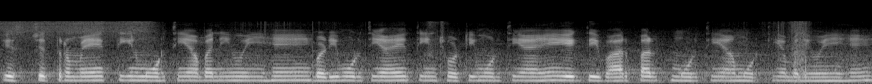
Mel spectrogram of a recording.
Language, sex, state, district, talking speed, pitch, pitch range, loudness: Hindi, male, Bihar, Purnia, 160 wpm, 185 Hz, 180-185 Hz, -17 LUFS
